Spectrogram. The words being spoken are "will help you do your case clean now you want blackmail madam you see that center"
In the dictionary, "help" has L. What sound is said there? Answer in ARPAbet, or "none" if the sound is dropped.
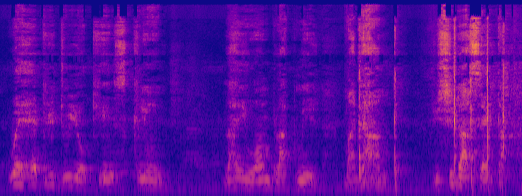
none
